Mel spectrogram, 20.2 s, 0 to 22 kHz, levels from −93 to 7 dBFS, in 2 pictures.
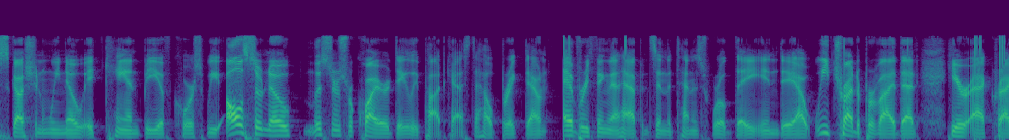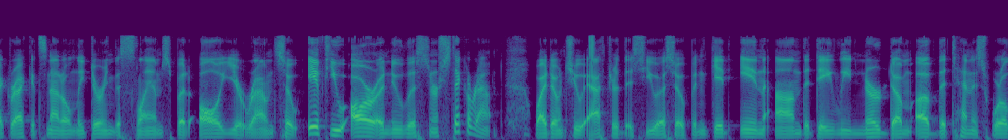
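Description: Integer overflow at 5.65–5.70 s after "to help break down", 6.26 s, 8.45 s before "to provide", 9.08 s after it, 9.76–10.05 s and 15.99–16.04 s: loud peaks wrap to the opposite sign instead of limiting, giving sharp cracks harsher than clipping, beneath the mSBC headset band ending near 7.7 kHz.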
